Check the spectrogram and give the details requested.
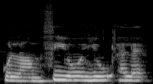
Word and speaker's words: Coulomb: इसको भी थोड़ा, अरे यार इसको सही कर लीजिए भैया, कोलाम्ब, COULOMB, ये होगी स्पेलिंग, कोलाम्ब।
